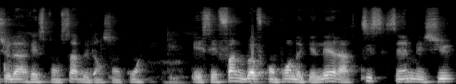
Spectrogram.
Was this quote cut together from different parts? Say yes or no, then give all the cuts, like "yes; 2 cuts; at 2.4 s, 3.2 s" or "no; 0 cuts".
no; 0 cuts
